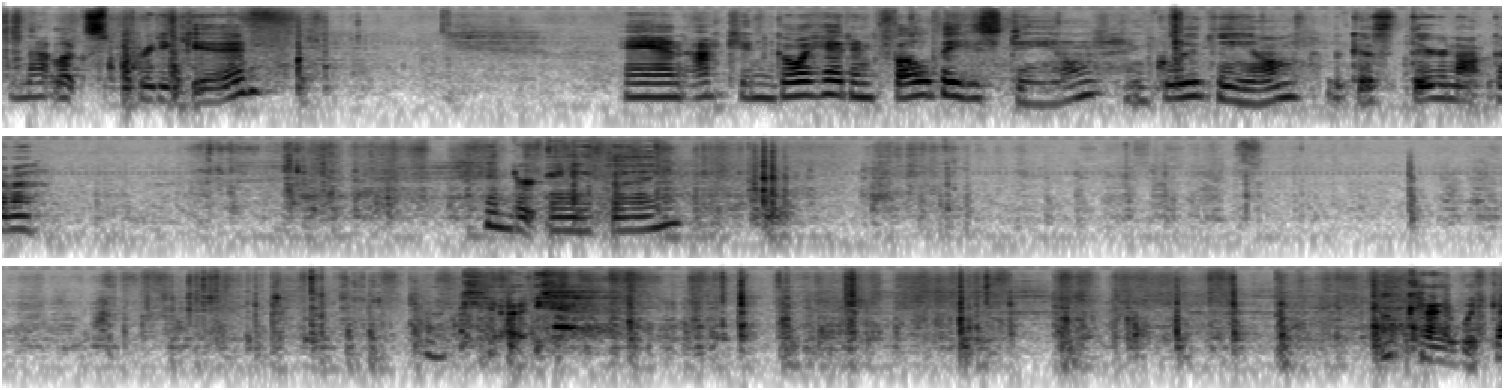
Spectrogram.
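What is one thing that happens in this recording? Stiff paper rustles and scrapes as hands fold and press it.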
